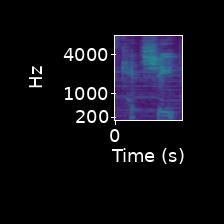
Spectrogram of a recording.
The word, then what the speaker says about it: Cait Sith: did represent Casey's name as it was meant to be pronounces cat sheep so it says here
